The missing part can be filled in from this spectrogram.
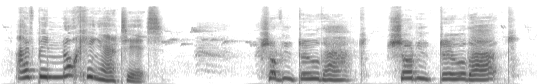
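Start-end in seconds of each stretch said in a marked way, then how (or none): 2.6-5.2 grumbling, muttered half to himself. The frog grumbles at Alice about her knocking at the door, muttering. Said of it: "the frog muttered".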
